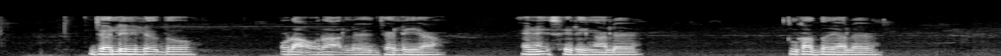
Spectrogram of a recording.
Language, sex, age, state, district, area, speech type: Santali, male, 18-30, West Bengal, Purba Bardhaman, rural, spontaneous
